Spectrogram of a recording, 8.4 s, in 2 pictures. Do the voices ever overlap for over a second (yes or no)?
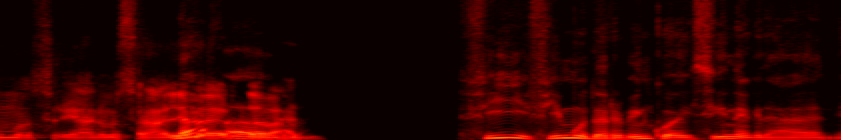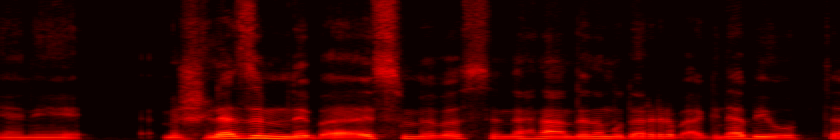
no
